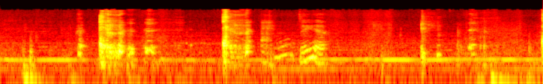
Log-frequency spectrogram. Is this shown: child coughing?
yes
